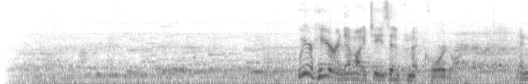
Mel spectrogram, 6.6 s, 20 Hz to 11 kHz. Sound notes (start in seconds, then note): 0.1 chatter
